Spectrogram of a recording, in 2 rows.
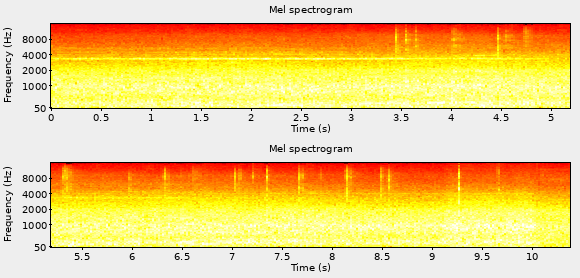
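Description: SBB double-deck IC2000 push-pull train moving at low speed through the station, with a steady rumble of its running gear. A thin high whine fades out about halfway, and faint light clicks follow.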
